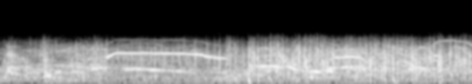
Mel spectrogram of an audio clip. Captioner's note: cheering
